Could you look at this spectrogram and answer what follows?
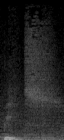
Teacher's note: There's one more affricate, which is TS in words such as beats.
